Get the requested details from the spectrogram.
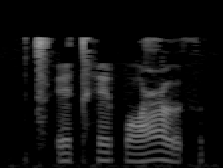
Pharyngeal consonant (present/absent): present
